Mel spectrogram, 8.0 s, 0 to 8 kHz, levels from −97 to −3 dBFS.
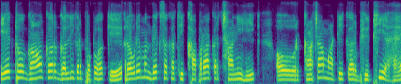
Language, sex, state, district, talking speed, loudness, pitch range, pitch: Chhattisgarhi, male, Chhattisgarh, Jashpur, 180 wpm, -13 LUFS, 175-215 Hz, 190 Hz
